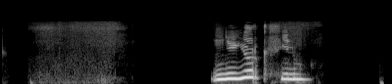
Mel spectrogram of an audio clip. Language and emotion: Russian, neutral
